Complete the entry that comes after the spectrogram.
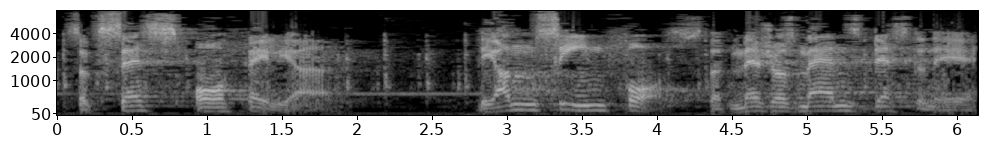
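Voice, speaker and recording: An actor playing a grave, ominous radio drama narrator, a man with a portentous, deliberate delivery. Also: mid-range voice, sing-song, bright, forceful tone, slight background noise, heavily acted. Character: grave, ominous male narrator personifying fateful time. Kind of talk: dramatic radio series announcement. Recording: cavernous long reverb, vintage radio. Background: music and clock ticking.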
